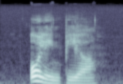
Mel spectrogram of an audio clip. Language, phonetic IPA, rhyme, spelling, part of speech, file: Hungarian, [ˈolimpijɒ], -jɒ, olimpia, noun, Hu-olimpia.ogg
- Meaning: Olympics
